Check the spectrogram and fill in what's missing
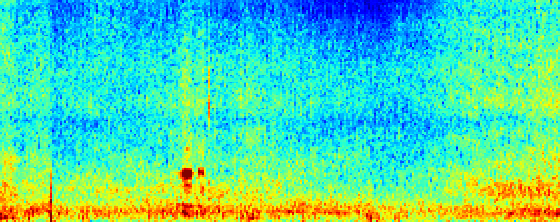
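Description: Strong wind gusts buffeting a microphone on a high bridge platform, a loud, continuous rumbling roar with uneven surges throughout.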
